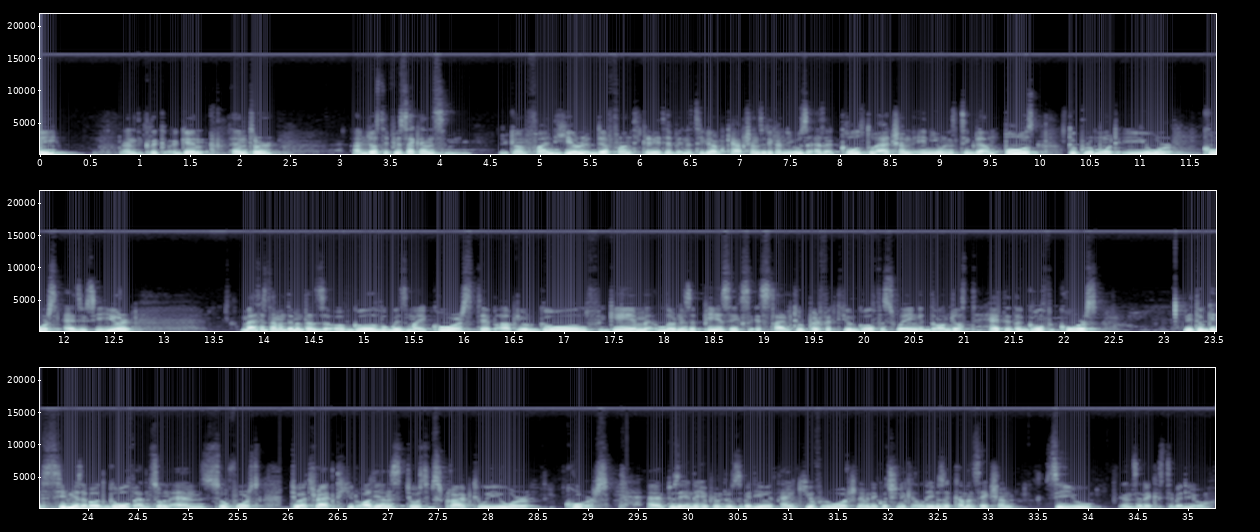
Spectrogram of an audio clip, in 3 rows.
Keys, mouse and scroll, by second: 0.8 Return.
